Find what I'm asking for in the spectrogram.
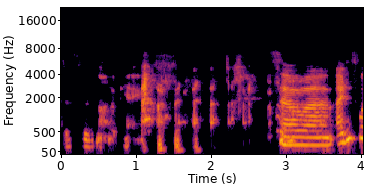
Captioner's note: laughing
